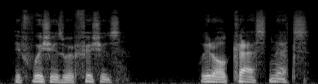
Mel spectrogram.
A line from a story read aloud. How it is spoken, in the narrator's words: he murmured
